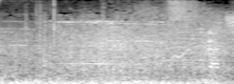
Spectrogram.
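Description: A Star Destroyer blows apart in the Star Wars Battlefront II video game, a loud, continuous rumbling blast with crackling debris that holds steady for a couple of seconds.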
